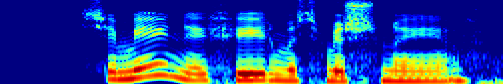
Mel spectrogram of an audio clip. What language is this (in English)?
Russian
